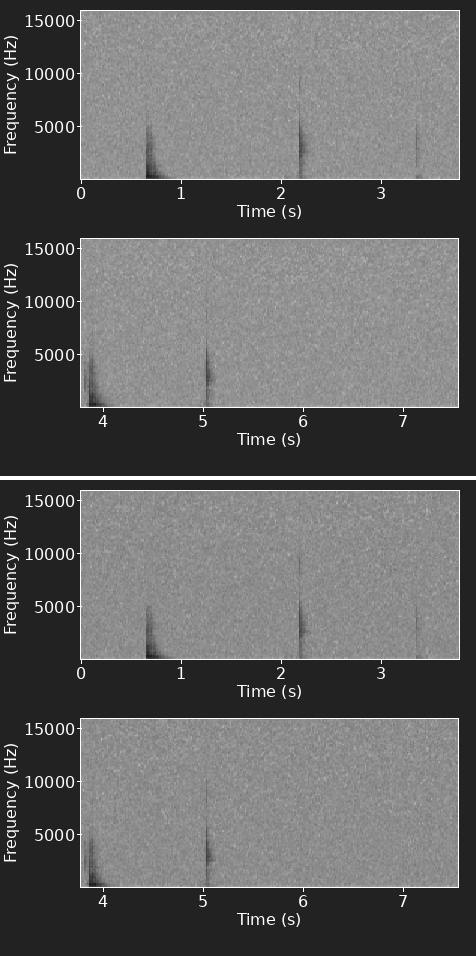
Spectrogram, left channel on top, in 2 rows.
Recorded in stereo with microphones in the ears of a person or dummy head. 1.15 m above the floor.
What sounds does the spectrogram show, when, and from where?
0.7 s a cupboard door: 15° left (ahead or behind)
